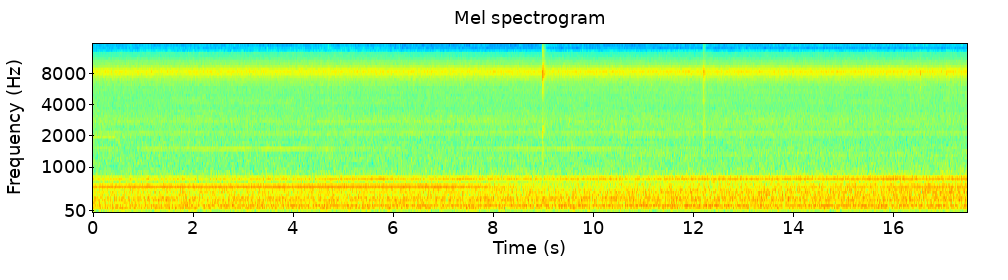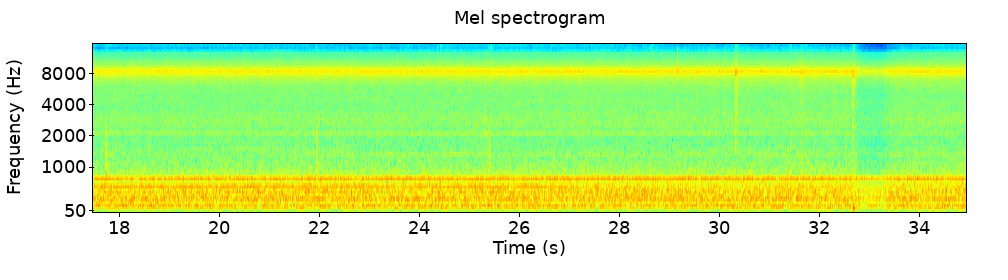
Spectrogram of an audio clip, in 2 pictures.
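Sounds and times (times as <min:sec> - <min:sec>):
airliner cabin engine drone: 0:00.0 - 0:34.9.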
